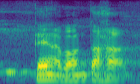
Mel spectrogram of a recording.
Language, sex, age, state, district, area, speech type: Sanskrit, male, 60+, Tamil Nadu, Tiruchirappalli, urban, spontaneous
